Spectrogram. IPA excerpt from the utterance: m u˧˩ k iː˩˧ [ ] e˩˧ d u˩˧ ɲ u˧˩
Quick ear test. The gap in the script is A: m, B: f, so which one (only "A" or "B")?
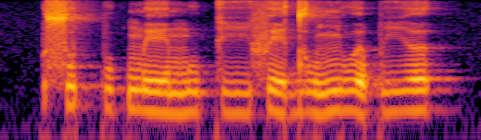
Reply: B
